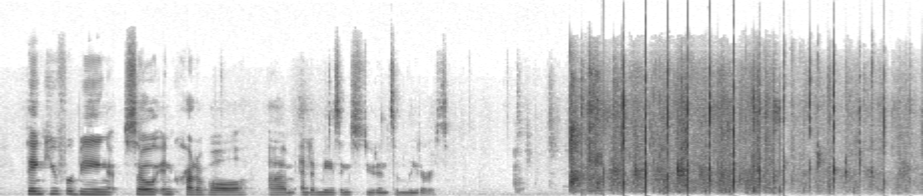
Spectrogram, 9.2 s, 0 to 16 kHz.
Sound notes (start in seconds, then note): 5.6 applauds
